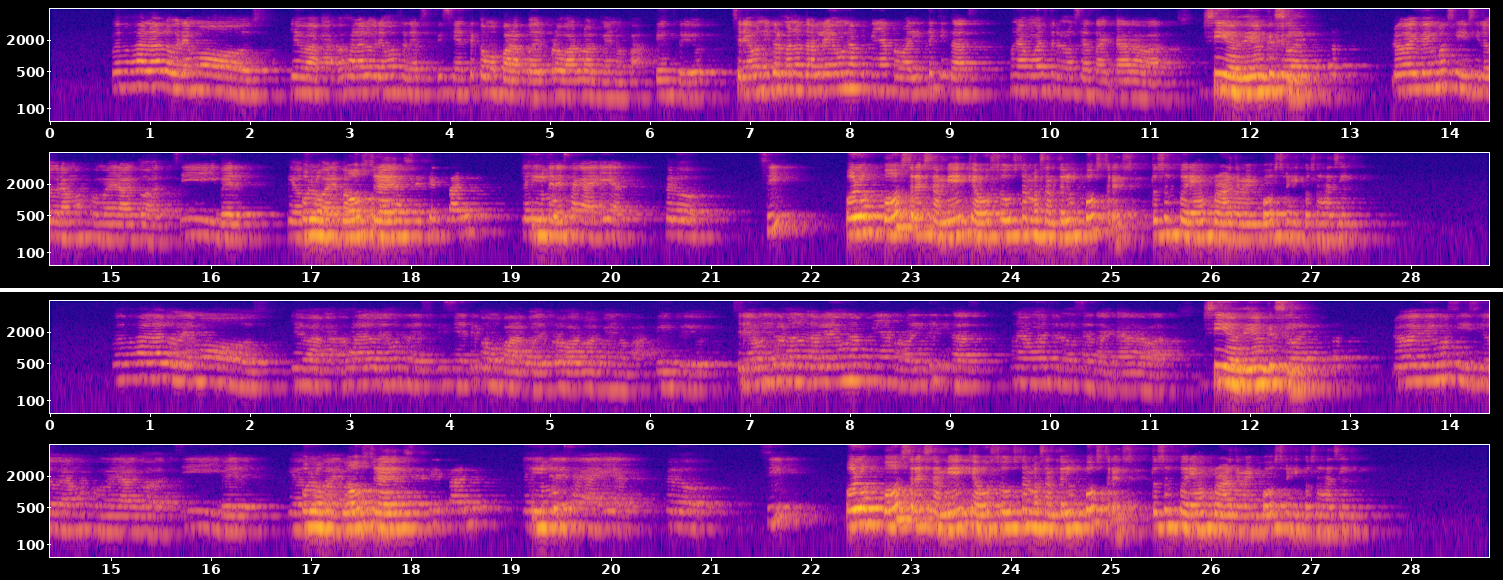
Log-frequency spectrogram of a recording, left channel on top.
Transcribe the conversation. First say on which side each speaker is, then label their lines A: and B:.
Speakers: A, on the left (about 80°); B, on the left (about 15°).
A: Pues ojalá logremos llevar, ojalá logremos tener suficiente como para poder probarlo al menos, va, pienso yo. Sería bonito al menos darle una pequeña probadita, quizás una muestra no sea tan cara, va.
B: Sí, yo digo que
A: Y
B: sí.
A: luego Luego ahí vemos si, si logramos comer algo así y ver qué otros
B: O los
A: lugares
B: postres,
A: vamos con ellas, ver qué tal les
B: lo-
A: interesan a ellas. Pero, ¿sí?
B: o los postres también, que a vos te gustan bastante los postres. Entonces podríamos probar también postres y cosas así.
